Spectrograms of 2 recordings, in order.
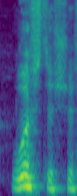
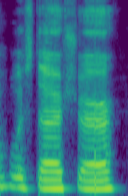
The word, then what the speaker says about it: Worcestershire: Must be a similar soy sauce, Worcestershire sauce, barbecue spice.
